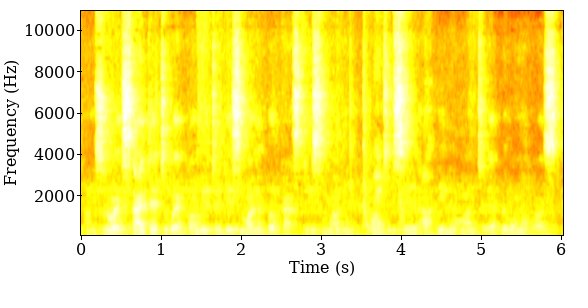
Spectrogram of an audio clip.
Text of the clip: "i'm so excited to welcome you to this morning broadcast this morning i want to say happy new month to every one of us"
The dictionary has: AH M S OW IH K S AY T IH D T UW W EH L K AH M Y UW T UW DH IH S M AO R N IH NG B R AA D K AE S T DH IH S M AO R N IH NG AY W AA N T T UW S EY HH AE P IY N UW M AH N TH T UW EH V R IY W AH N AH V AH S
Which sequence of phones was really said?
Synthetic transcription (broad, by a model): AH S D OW IH K S AY T IH D T UW W EH L K AH M Y UW T UW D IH S M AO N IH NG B AA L K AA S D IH S M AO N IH AY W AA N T T UW S EY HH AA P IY N UW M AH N T UW EH V R IY W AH N AH V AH S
